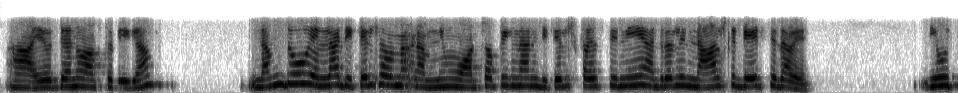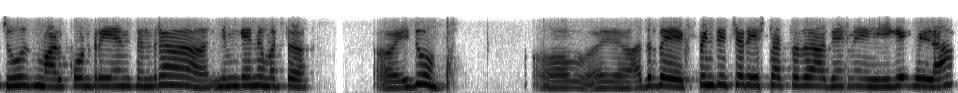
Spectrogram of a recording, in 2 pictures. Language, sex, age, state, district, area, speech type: Kannada, female, 45-60, Karnataka, Gulbarga, urban, conversation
